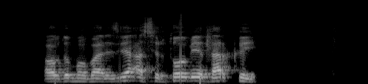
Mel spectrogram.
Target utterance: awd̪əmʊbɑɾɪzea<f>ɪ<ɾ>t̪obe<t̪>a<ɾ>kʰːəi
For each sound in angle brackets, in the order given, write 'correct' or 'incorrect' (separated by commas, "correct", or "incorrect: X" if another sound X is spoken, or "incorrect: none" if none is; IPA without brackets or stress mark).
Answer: incorrect: s, correct, incorrect: d̪, correct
